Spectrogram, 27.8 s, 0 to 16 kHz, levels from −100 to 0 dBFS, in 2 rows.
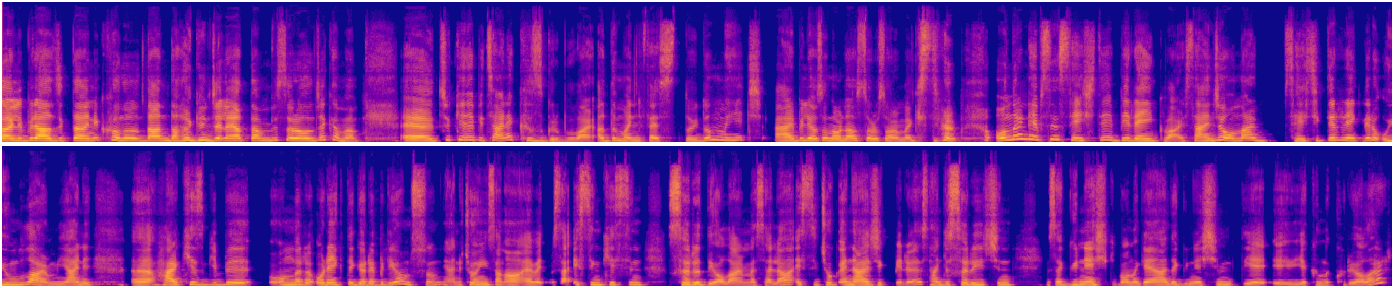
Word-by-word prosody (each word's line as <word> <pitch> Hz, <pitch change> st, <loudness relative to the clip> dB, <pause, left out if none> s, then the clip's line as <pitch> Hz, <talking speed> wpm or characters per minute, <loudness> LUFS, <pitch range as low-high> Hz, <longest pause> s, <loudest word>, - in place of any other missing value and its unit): Böyle 255 Hz, -1 st, +7 dB
birazcık 260 Hz, -1 st, +7 dB
da 270 Hz, -, +10 dB
hani 255 Hz, +2 st, +2 dB
konudan 255 Hz, -5 st, +4 dB
daha 250 Hz, +4 st, +2 dB
güncel 265 Hz, -1 st, +4 dB
hayattan 260 Hz, +1 st, +3 dB
bir 285 Hz, -, -6 dB
soru 270 Hz, -3 st, +6 dB
olacak 290 Hz, +8 st, +1 dB
ama. 185 Hz, -, -2 dB, 0.4 s
Eee, 230 Hz, -1 st, +6 dB
Türkiye'de 320 Hz, +2 st, -5 dB
bir 275 Hz, -, -10 dB
tane 310 Hz, +4 st, -2 dB
kız 225 Hz, -8 st, -6 dB
grubu 185 Hz, -3 st, -8 dB
var. 165 Hz, -1 st, 0 dB
Adı 200 Hz, +6 st, -1 dB
"Manifest" 195 Hz, -3 st, -2 dB
duydun 275 Hz, -, -2 dB
mu 305 Hz, -, -4 dB
hiç? 300 Hz, 0 st, -8 dB
Eğer 225 Hz, +2 st, +1 dB
biliyorsan 260 Hz, 0 st, +3 dB
ordan 230 Hz, 0 st, +2 dB
soru 250 Hz, -1 st, 0 dB
sormak 205 Hz, -2 st, -3 dB
istiyorum. 240 Hz, +2 st, 0 dB, 0.4 s
Onların 395 Hz, +11 st, +4 dB
hepsinin 370 Hz, +2 st, -2 dB
seçtiği 275 Hz, -2 st, -4 dB
bir 275 Hz, -2 st, -2 dB
renk 230 Hz, -2 st, +2 dB
var. -, -, -2 dB
Sence 235 Hz, +9 st, 0 dB
onlar 275 Hz, 0 st, +3 dB, 0.3 s
seçtikleri 230 Hz, +5 st, -3 dB
renklere 270 Hz, +1 st, +2 dB
uyumlular 220 Hz, 0 st, +1 dB
mı? 180 Hz, +2 st, -9 dB
Yani, 190 Hz, +3 st, -2 dB, 0.4 s
ııı, 195 Hz, -1 st, +4 dB
herkes 225 Hz, +1 st, +2 dB
gibi 240 Hz, +1 st, 0 dB, 0.2 s
onları 225 Hz, +2 st, -2 dB
o 230 Hz, -, -2 dB
renkte 235 Hz, 0 st, 0 dB
görebiliyor 210 Hz, +4 st, -1 dB
musun? 235 Hz, -4 st, -7 dB
Yani 195 Hz, -, -10 dB
çoğu 230 Hz, +3 st, -2 dB
insan, 215 Hz, 0 st, -3 dB
a 200 Hz, -1 st, +2 dB
evet -, -, 0 dB
mesela -, -, -4 dB
Esin 225 Hz, +3 st, -3 dB
kesin 235 Hz, +1 st, -6 dB, 0.2 s
sarı 225 Hz, -3 st, +2 dB
diyorlar 160 Hz, -2 st, +1 dB
mesela. 175 Hz, +8 st, -3 dB
Esin 205 Hz, 0 st, -7 dB
çok 230 Hz, 0 st, -5 dB
enerjik 200 Hz, +1 st, 0 dB
biri. 270 Hz, -, -3 dB
Sence 200 Hz, -2 st, -4 dB
sarı 220 Hz, +2 st, 0 dB
için 215 Hz, 0 st, -4 dB, 0.3 s
mesela 195 Hz, +1 st, -3 dB
güneş 210 Hz, +1 st, 0 dB
gibi, 170 Hz, -, -8 dB
ona 180 Hz, +2 st, -1 dB
genelde 185 Hz, +1 st, 0 dB
güneşim 185 Hz, +1 st, -5 dB
diye, -, -, -1 dB
eee, -, -, -7 dB
yakınlık 175 Hz, -1 st, -8 dB
kuruyorlar. 155 Hz, -, -3 dB
230 Hz, 170 wpm, -24 LUFS, 200-265 Hz, 0.4 s, da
